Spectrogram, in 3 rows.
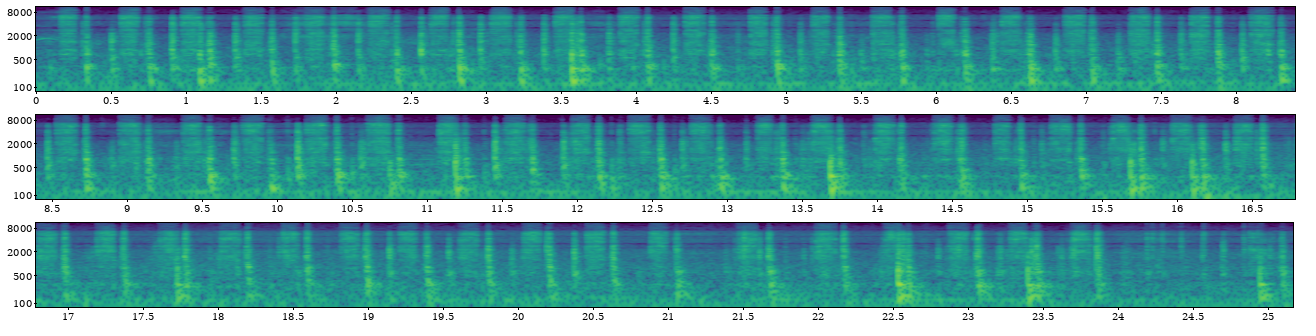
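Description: Rapid, steady clicking of a ratchet snugging up the bolts on an S&B cold air intake for a 6.7 Ford F250, continuous and close for the whole stretch with no talking.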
